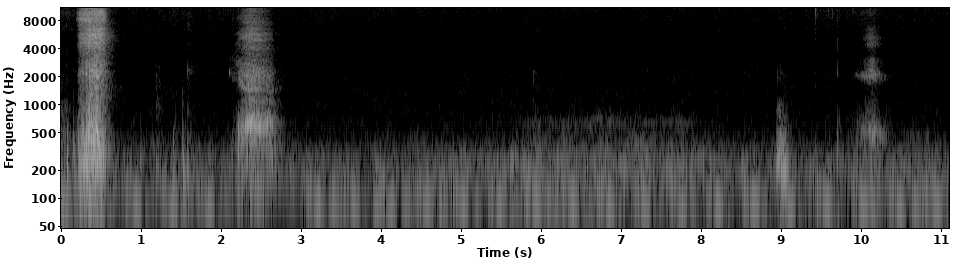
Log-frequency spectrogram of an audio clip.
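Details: Agender person who reports bloody nasal scabs and trouble breathing through the nose: two loud explosive sneezes, then quieter snorting and sniffing over a low hum. Repeated sneezing.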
